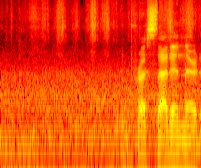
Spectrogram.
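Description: Seasoning rattles softly from a shaker.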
